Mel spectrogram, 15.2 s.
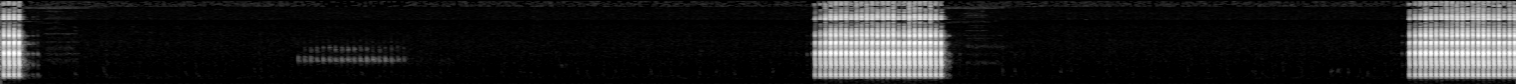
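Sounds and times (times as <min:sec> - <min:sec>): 
lesser spotted woodpecker Dendrocopos minor: 0:00.0 - 0:00.4, 0:03.0 - 0:04.4, 0:08.1 - 0:09.5, 0:14.0 - 0:15.1.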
